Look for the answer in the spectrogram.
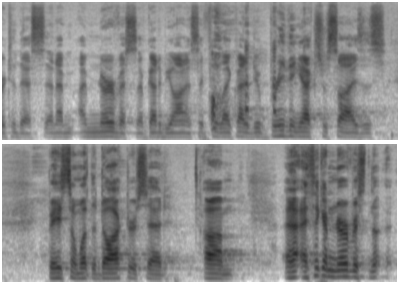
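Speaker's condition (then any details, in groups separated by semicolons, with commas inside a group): No condition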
